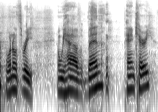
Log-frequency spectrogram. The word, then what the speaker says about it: Pancheri: and we have been pancary not panchieri from i would have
